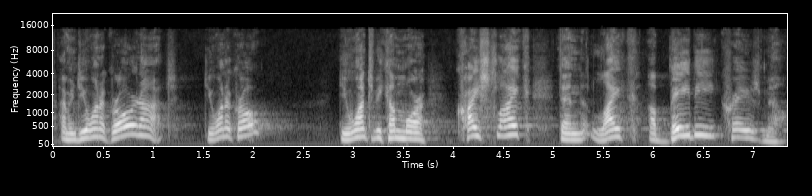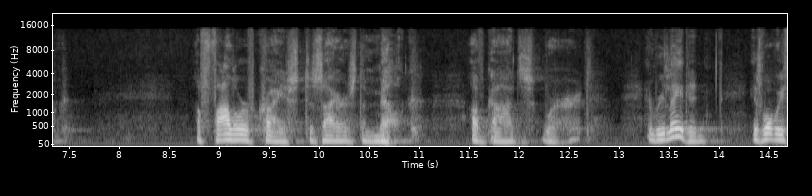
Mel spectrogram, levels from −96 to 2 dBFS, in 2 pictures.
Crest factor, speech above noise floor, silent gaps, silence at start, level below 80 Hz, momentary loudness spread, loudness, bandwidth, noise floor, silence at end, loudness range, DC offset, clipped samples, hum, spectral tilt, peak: 20 dB; 39 dB; none; 0.05 s; -62 dBFS; 18 LU; -20 LUFS; 15 kHz; -58 dBFS; 0 s; 11 LU; under 0.1%; under 0.1%; none; -6 dB/octave; 0 dBFS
